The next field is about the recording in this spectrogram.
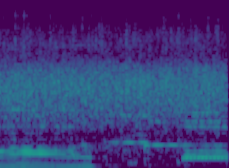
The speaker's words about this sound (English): Clap your hand to the Lord, everybody. Give God the praise.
